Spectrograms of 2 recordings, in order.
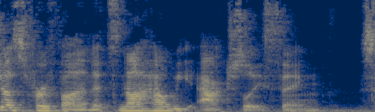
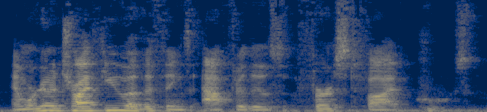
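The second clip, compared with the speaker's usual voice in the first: ordinary talk, nothing marked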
